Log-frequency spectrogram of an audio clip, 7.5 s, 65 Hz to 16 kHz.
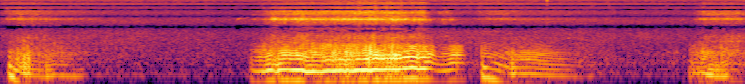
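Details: Asleep and snoring, Lucy the Vizsla at 14 months gives a long, buzzy, vibrating inhale lasting about two seconds, then a shorter rattling snore, with quiet breathing gaps between.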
